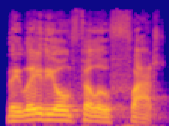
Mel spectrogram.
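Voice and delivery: plain reading voice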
